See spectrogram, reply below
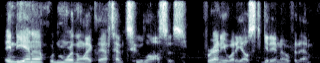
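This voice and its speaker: A man's voice: low voice, fast talker. A man co-hosting a casual college football talk show, steadily laying out playoff scenarios point by point. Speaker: sports podcast co-host.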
